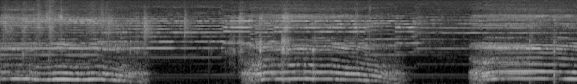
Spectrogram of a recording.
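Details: Rudy, a pet dog, howling along to Amazing Grace played on bagpipes: three long, steady, slightly arched howls of about three seconds each, separated by short gaps, with the bagpipe drone sounding continuously beneath.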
